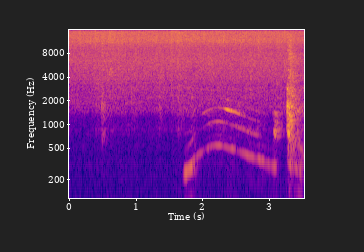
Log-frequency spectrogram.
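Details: A pet striped common palm civet, farm-bred, gives a drawn-out mewing cry that rises and then slowly falls, over a steady hiss.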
